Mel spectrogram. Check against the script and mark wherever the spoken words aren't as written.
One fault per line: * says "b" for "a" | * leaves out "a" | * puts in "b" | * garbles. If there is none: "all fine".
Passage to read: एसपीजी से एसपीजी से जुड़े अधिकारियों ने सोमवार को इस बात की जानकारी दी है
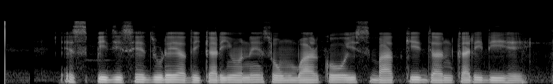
* leaves out "एसपीजी से"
